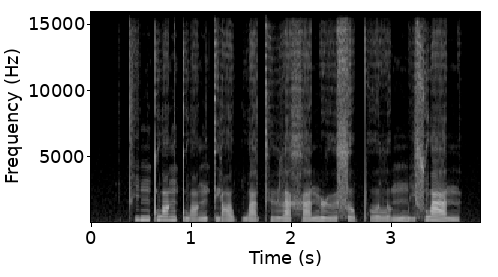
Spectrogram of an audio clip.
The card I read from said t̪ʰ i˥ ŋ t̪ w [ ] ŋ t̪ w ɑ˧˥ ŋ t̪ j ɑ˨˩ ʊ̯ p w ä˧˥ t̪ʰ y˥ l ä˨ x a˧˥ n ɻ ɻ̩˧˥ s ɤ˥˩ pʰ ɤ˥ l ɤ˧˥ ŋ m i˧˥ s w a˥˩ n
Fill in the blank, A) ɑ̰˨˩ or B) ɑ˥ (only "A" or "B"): B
